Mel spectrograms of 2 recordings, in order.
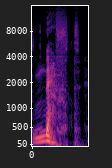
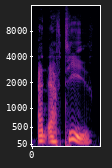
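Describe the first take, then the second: First: It is said as a single word, neft. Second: It is spelled out as three separate letters. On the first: The speaker calls it right. "It is actually pronounced as NEFT" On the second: The speaker calls it wrong. "NFT isn't pronounced as NFT"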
